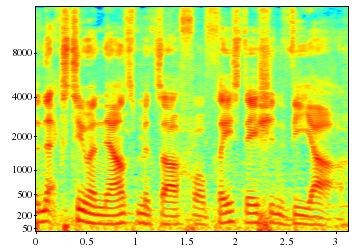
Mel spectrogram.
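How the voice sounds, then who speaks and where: A man with an Australian accent, fairly low pitch, ordinary pitch variation and moderate pace, with music in the background. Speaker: gaming YouTuber. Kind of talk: casual talk to camera. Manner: enthusiastic.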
